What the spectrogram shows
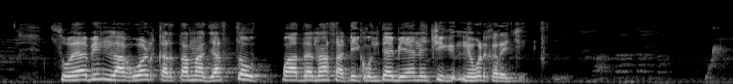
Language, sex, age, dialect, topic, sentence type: Marathi, male, 36-40, Standard Marathi, agriculture, question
